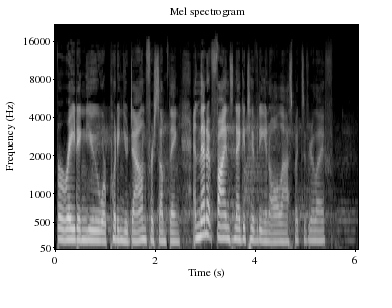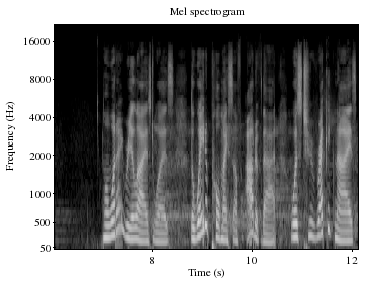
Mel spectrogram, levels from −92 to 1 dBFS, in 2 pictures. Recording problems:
echo of what is said; faint; throughout; 490 ms later, 25 dB below the speech

